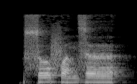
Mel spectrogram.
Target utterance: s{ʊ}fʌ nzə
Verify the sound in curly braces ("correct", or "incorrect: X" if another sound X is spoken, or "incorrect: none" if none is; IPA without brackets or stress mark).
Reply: correct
